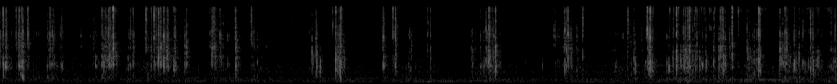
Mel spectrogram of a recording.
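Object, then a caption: Metallized plastic snack bag, partly full. A partly full blue metallized plastic Smartfood snack bag is crumpled and folded in both hands, and its contents may add crunch. The result is a dense run of sharp, bright crinkles and crackles with short quiet gaps, almost no low end and very little ring.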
